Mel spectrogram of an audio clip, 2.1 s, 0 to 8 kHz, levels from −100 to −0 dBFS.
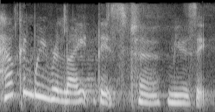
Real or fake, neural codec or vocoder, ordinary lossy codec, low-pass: real; none; AAC, 32 kbps; 7.2 kHz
